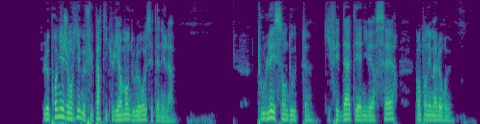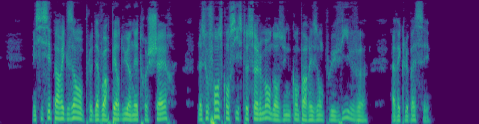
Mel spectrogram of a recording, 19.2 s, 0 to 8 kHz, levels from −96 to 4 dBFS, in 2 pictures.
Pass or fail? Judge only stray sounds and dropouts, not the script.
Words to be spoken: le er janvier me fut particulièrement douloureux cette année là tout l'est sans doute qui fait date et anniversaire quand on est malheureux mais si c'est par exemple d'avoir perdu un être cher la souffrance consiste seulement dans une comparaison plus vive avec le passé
pass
